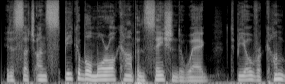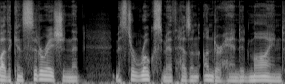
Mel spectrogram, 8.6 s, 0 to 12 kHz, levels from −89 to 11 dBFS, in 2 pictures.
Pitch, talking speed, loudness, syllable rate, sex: 110 Hz, 145 wpm, -21 LUFS, 5.3 syllables/s, male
